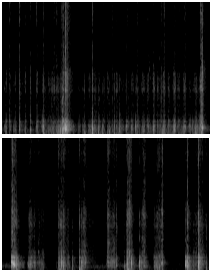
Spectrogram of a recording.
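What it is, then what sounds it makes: Plastic jar with screw lid. Fingers twist the black plastic screw lid of a translucent plastic jar back and forth, producing a run of quick, dry plastic clicks and scratchy scrapes. The clicks are dense and fast at first, then break into separated bursts with a few louder grinding twists. The tone is mid-range and close, with almost no ring after each click.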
